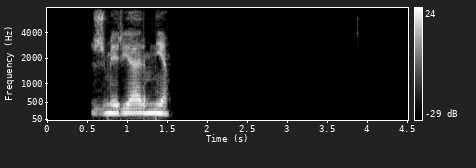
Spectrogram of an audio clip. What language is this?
Central Kurdish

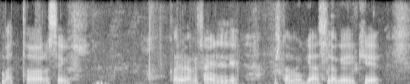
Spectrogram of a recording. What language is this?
Odia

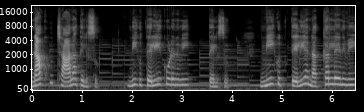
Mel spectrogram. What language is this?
Telugu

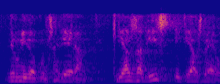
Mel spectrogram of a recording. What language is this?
Catalan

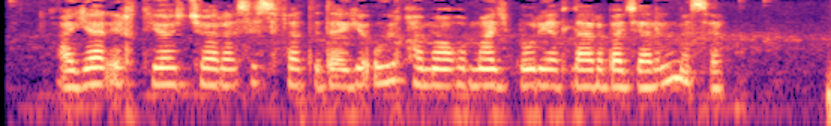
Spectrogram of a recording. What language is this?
Uzbek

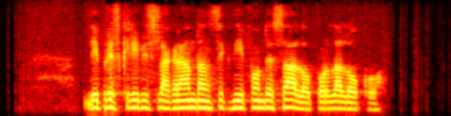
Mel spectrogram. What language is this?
Esperanto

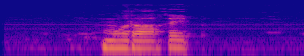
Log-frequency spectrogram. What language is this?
Persian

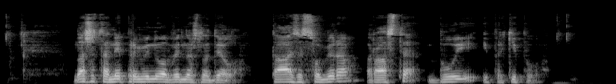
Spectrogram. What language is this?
Macedonian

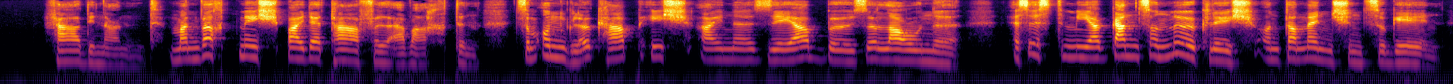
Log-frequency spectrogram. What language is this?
German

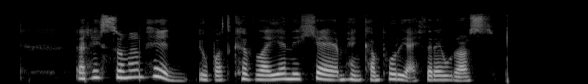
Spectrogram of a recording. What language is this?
Welsh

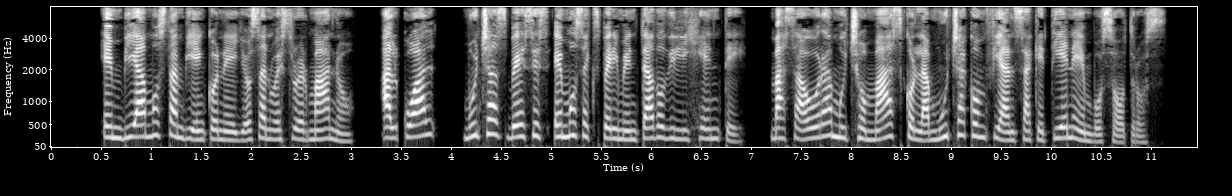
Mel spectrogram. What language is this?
Spanish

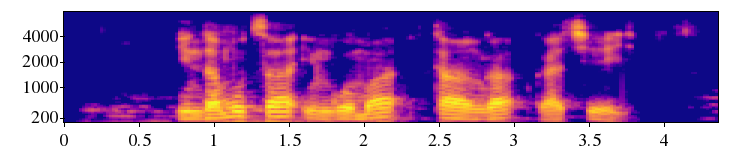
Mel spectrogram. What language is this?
Kinyarwanda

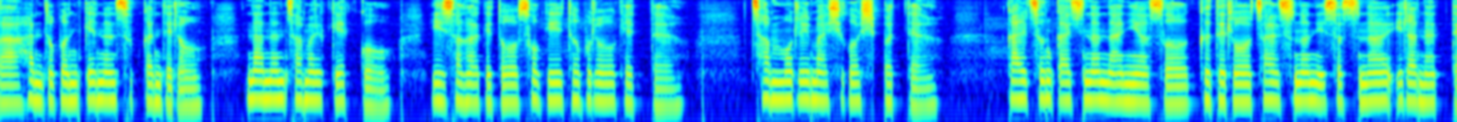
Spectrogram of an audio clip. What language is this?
Korean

